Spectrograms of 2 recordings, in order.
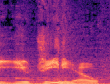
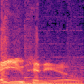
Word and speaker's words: Eugenio: all of botball especially it should it should really be Eugenio but it's aino Suarez nicely done you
